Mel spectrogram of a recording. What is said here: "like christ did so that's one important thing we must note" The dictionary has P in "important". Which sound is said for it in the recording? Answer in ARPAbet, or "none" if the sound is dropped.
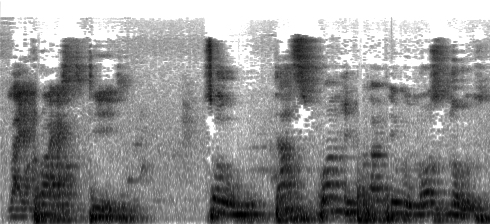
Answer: none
